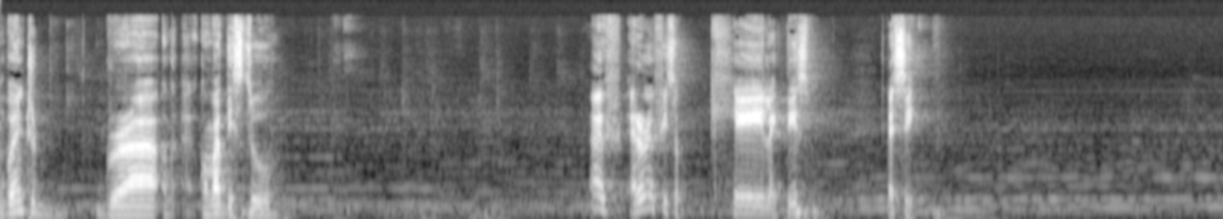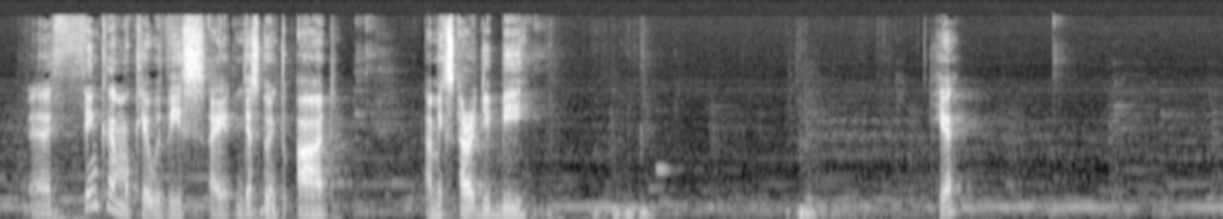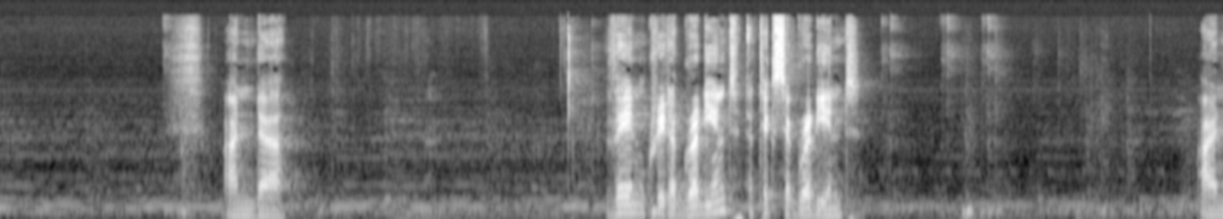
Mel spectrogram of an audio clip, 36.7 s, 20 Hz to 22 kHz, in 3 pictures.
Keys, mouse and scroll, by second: 16.7 shift+a, 22.9-25.7 drag, 33.4 shift+a, 34.4 ctrl+shift+click.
